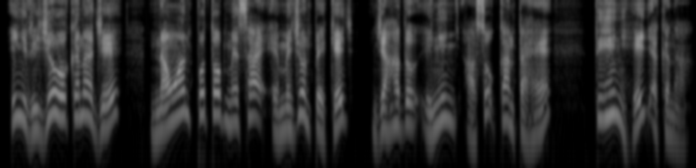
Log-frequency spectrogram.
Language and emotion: Santali, happy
